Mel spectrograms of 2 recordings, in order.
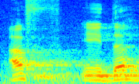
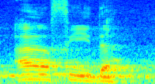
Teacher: ini hamzah yang kedua boleh dihilangkan menjadi alal afidah · bacaan naql, yaitu harokatnya dipindah pada huruf sebelumnya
